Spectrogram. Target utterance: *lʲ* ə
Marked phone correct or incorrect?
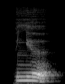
correct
